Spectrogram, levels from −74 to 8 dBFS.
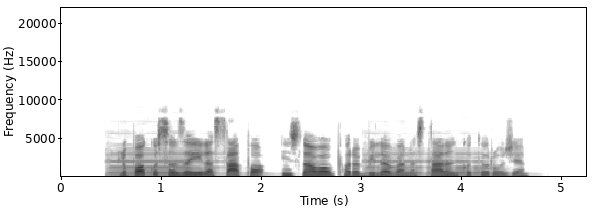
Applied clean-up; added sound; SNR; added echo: neural mask model RNNoise.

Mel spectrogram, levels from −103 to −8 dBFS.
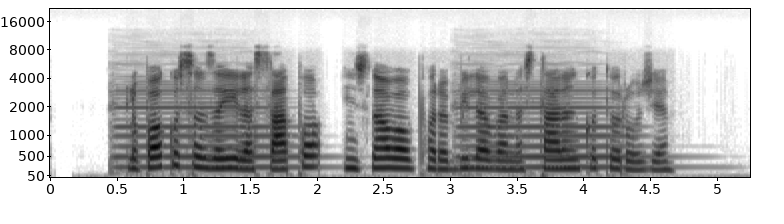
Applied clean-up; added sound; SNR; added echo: none; Bowed string instrument; 14 dB; none.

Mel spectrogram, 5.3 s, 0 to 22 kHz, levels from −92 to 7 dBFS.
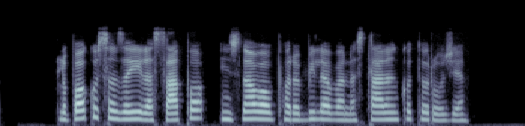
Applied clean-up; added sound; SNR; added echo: neural mask model Resemble Enhance denoiser.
